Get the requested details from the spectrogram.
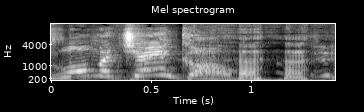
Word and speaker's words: Lomachenko: It's Lomachenko. That's it. There's one N in his name. It's right before the K.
